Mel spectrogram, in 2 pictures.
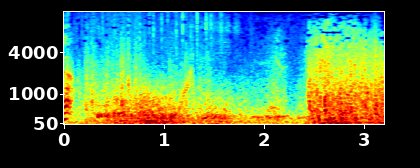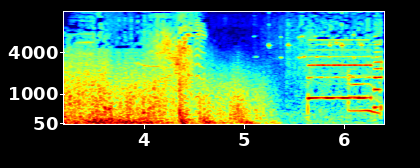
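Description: A loud, rough rumbling noise with two short rushing sweeps, one at the start and one about four and a half seconds in; it fades out near the end as music with clear notes comes in.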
